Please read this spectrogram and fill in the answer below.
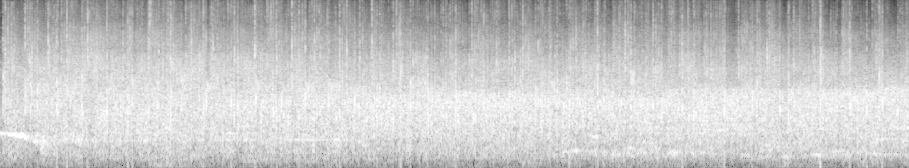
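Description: A large audience of young children applauding: many hands clapping in a dense, steady patter.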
